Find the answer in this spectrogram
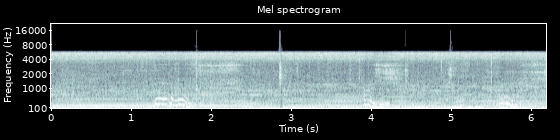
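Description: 2006 PT Cruiser's four-cylinder engine running at idle, heard close in the open engine bay: a steady low hum with a loud, even hiss over it.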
